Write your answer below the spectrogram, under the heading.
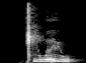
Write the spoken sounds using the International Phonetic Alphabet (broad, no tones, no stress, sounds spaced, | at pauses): ǁ i w ə ɾ y w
